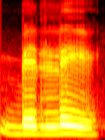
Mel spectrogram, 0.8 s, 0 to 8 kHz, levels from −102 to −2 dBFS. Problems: background sounds at intervals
